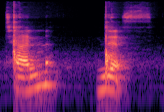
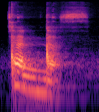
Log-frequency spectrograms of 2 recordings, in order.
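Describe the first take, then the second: First: "Tennis" as ten, pause, nis; "Tennis" with its syllables pulled apart; clapped syllables. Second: "tennis" as one word with a lingering n; "tennis" with its two beats close together; syllables joined up. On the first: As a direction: break "Tennis" into two slow beats. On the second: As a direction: blend "tennis", still hinting at ten and nis. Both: Shown as a demonstration. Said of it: "if I clap it".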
